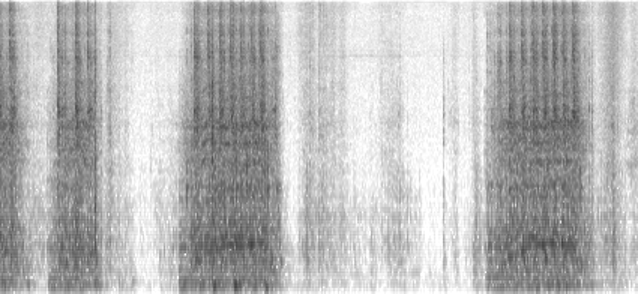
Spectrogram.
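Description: A sewing machine stitches along the track of a wig cap while the cap is twisted, running in three loud, steady bursts separated by pauses filled with faint handling noise.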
